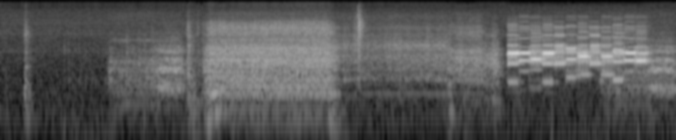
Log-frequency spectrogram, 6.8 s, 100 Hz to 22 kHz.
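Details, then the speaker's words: OmniBot 2000 robot with tray, in for repair, switched on after checking motor circuit connections: motor whir and clicks, then a bright run of high stepped beeps for about two seconds; normal startup beeps. "there's the beeps"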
